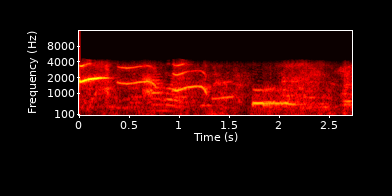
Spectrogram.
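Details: Young child crying after a lifted chair hit his lip: high-pitched wailing with breaks and rising and falling pitch; crying in pain after a minor lip injury.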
